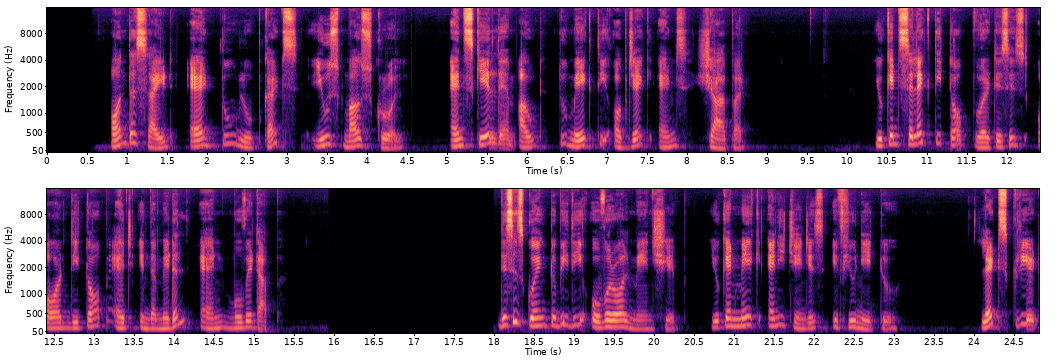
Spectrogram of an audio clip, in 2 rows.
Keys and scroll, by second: 3.5 ctrl+r, 12.8 Tab, 21.4 Tab, 21.8 Tab.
